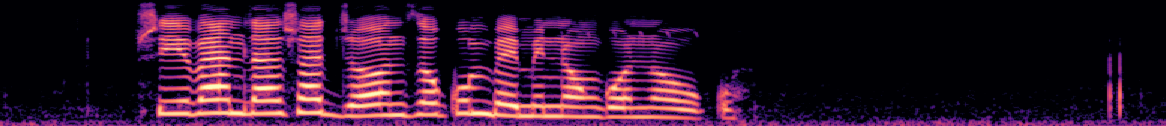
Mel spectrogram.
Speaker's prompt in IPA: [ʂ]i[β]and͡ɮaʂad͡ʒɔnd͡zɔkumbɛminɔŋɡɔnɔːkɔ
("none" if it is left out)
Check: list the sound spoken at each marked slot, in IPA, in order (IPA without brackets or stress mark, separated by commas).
ʂ, β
